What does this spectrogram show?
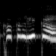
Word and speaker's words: Cocalico: space and she said, "Oh, Brenda Cocoal Leo." And I was like, "Yes, that's how you say it."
